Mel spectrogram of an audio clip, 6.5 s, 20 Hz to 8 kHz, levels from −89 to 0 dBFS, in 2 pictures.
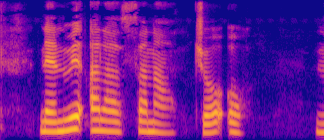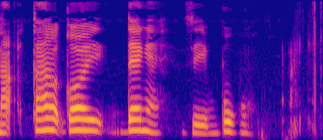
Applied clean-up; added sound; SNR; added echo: none; none; none; none.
